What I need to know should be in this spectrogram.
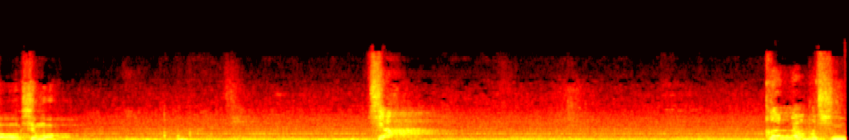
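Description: A young woman speaks in a playful, sing-song voice close by.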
